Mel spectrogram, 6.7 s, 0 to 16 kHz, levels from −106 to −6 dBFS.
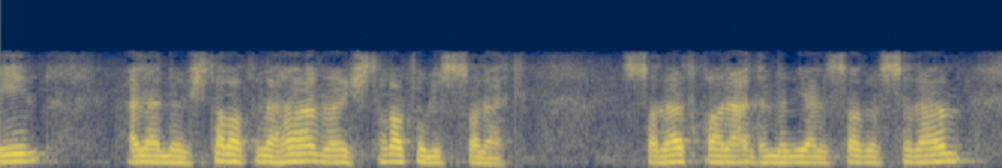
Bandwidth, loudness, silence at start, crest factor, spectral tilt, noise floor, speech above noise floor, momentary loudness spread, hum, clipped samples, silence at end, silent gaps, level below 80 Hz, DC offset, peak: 5 kHz; -21 LUFS; 0 s; 18 dB; -12 dB/octave; -47 dBFS; 27 dB; 8 LU; none; under 0.1%; 0 s; none; -56 dBFS; under 0.1%; -2 dBFS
